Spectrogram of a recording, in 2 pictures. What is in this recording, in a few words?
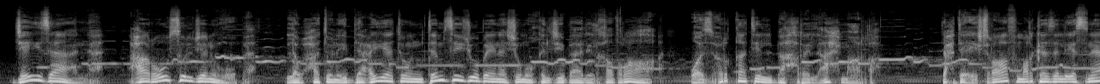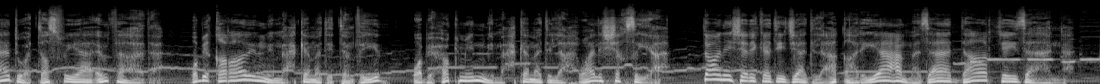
arabic real estate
